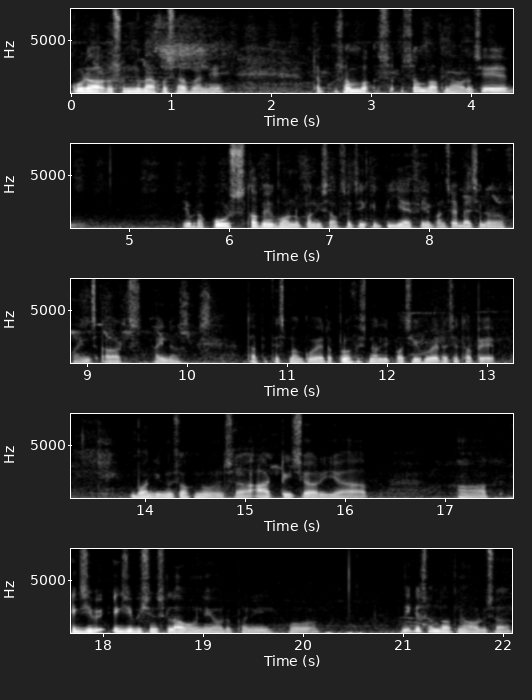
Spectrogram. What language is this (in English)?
Nepali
